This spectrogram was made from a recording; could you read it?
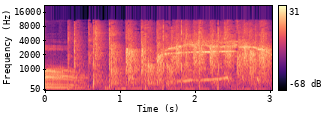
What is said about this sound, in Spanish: Voy a pedirles también a ustedes y a los compañeros que se encuentran aquí, vamos a darle un aplauso a Fantasía Argentina por ese reconocimiento.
